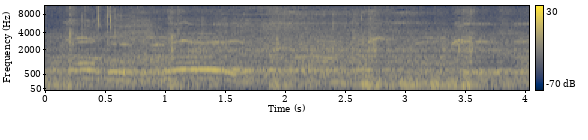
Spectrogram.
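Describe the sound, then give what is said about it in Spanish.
América football supporters in a large stadium chant "Vamos América" together in a continuous, rhythmic roar, voices blending into a dense wall of sound with occasional louder swells and scattered shouts. “Nos despedimos con el Vamos América que así se escucha en el estadio.”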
